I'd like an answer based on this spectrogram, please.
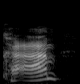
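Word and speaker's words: הָעָם: Como les decía, casi no se suena mucho la diferencia entre A corta y A larga, porque no practicamos ni le damos mucho énfasis a la pronunciación, más bien a la interpretación, pero apréndetelo así como ja-am.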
